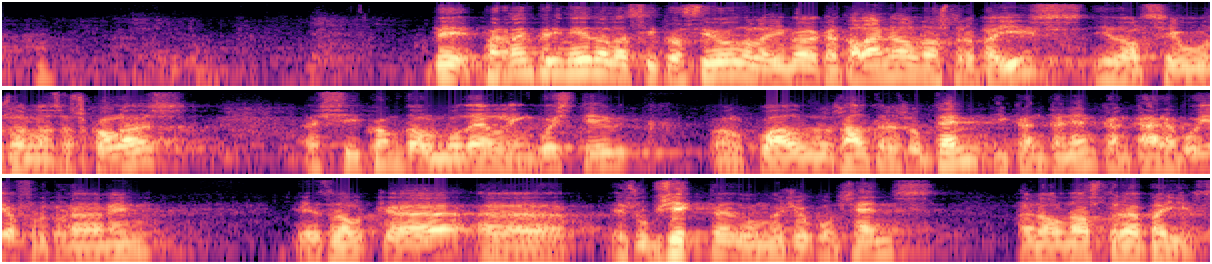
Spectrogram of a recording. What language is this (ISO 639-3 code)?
cat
